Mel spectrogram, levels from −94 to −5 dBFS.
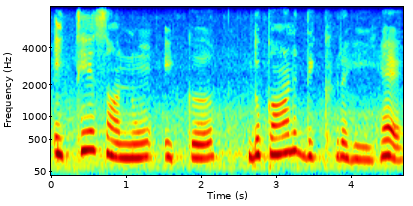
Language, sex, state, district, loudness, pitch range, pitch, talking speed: Punjabi, female, Punjab, Kapurthala, -15 LUFS, 215-260 Hz, 230 Hz, 90 wpm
